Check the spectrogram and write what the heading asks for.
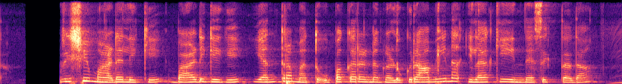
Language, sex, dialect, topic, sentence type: Kannada, female, Coastal/Dakshin, agriculture, question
